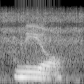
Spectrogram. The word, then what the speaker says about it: kneel: It, it's the past of the verb kneel, to kneel, which is also spelled with a K. K-N, but we don't say the K. Kneel.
